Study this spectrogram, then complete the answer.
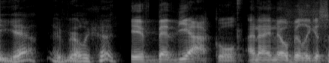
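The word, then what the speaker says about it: Bediako: Anyway, the Bediaco situation. Yeah. How do you say it? Bediaco.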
